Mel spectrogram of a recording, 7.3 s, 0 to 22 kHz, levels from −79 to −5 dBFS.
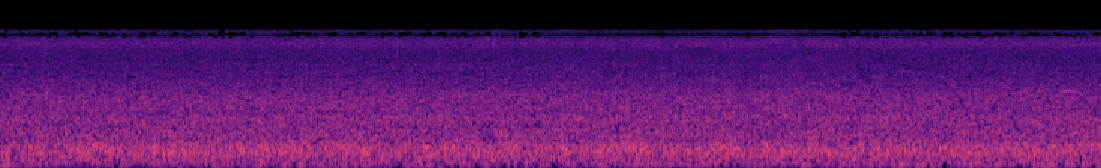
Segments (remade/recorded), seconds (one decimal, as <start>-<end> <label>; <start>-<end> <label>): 0.0-3.7 recorded; 3.7-5.6 remade; 5.6-7.3 recorded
